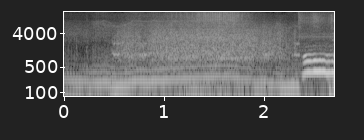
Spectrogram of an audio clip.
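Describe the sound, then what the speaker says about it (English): A revving Nissan 370Z NISMO V6 engine in Forza Horizon 5 roars steadily, pitch rising and falling with the throttle, then jumps sharply louder near the end as it revs hard. "So this car is famous for its engine, its V6 engine. Check out the sound of this car."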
